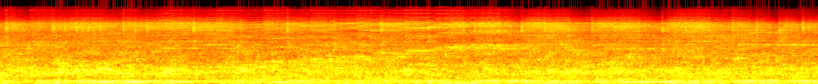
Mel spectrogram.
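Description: Music with a steady bass line playing over an arena's public-address system, with a crowd's chatter underneath.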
